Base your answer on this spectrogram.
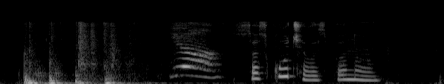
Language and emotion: Russian, neutral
